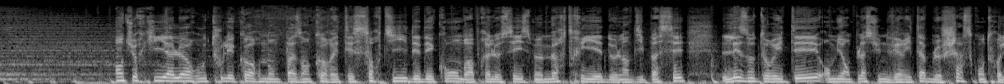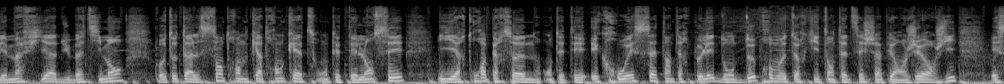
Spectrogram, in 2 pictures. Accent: French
